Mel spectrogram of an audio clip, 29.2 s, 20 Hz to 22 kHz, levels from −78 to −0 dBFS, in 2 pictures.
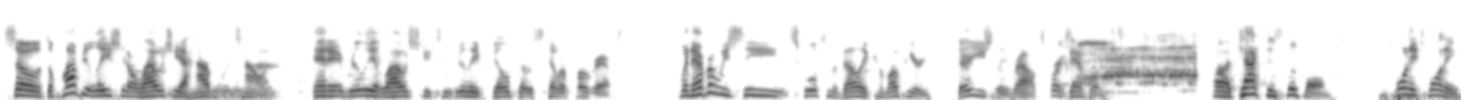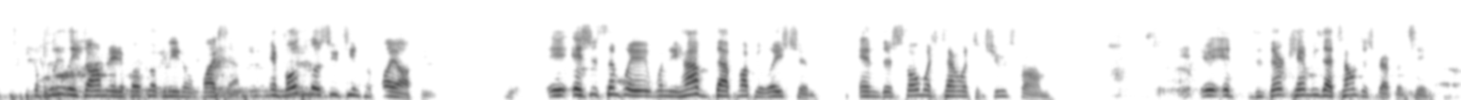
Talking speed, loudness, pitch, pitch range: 160 wpm, -29 LUFS, 195 Hz, 180-225 Hz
